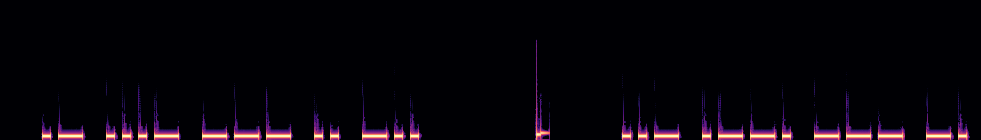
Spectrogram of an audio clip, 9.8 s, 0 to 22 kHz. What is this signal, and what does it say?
Morse code, heard as a keyed tone, about 15 wpm, 700 Hz. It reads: AVOID UPON
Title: Sentences from Top 1000 Words - Review Part 6 - New Word Drill - 15wpm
